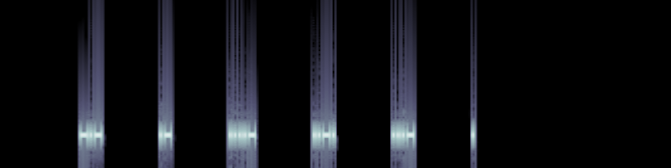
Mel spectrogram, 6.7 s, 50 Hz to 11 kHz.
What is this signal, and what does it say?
Morse code, heard as a keyed tone, about 54 wpm, 700 Hz. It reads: K A 4 F V E
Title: USA Call Signs - 6 Characters - 8x Character Spacing - 50wpm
